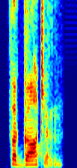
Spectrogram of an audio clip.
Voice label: "forgotten", Indian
